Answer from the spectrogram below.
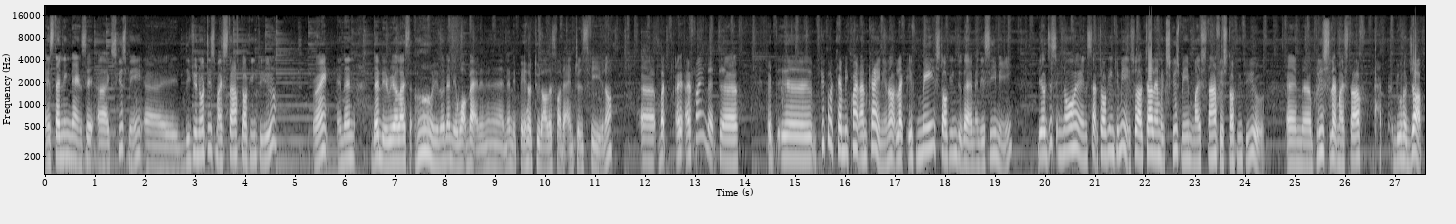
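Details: Adult woman speaking; ordinary speech.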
